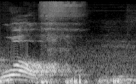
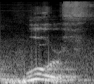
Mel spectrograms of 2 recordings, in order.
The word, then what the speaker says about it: wolf: It is not wolf, it is wolf. It is not wolf, it is wolf.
